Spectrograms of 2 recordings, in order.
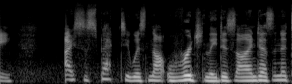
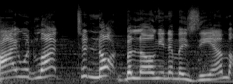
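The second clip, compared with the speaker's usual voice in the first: put-on British accent, pitched higher; 5 semitones higher than usual. Speaking in character while the group picks its next move, in a British accent. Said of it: "I'm stuck in a British accent now".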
